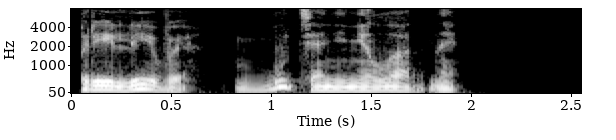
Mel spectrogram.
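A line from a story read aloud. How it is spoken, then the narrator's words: Mutter. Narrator (Russian): пробормотала она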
